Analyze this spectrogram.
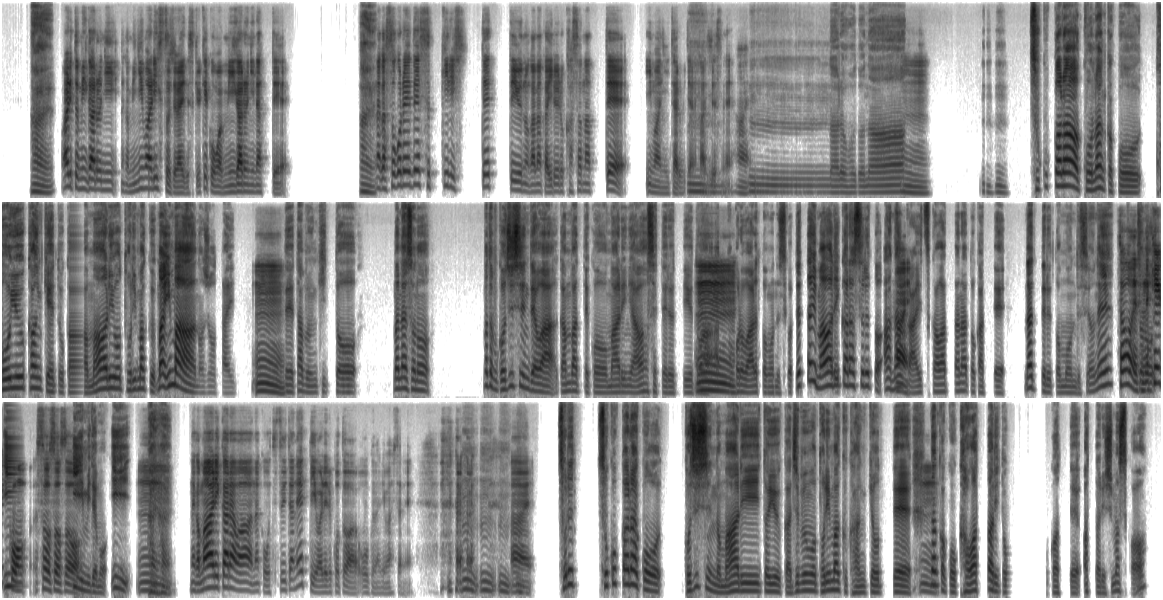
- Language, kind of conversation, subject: Japanese, advice, SNSで見せる自分と実生活のギャップに疲れているのはなぜですか？
- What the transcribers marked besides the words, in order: other background noise; laugh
